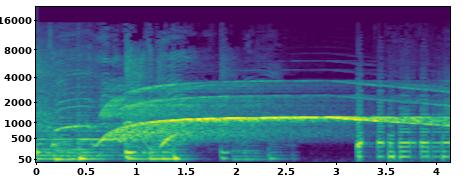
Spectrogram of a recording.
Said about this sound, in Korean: 큰일 났나. 어디서 뭐, 뭐가 앰뷸런스냐, 뭐냐.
